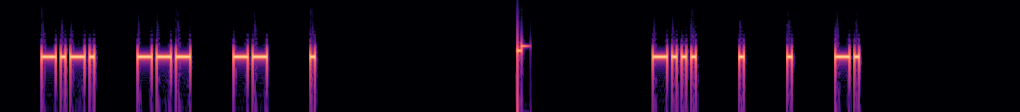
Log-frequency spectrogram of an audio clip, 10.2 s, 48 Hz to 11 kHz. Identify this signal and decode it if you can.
Morse code, heard as a keyed tone, about 25 wpm, spaced as for 14 wpm, 700 Hz. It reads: COME BEEN
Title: 3x Character Spacing - Top 100 Words - 25wpm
